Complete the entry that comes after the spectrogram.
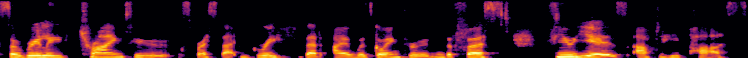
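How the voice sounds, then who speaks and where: A woman speaks at a very slow pace in a fairly high pitch, with a quiet background. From Malaysia. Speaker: actor and playwright. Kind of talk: interview answer. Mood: warm, reflective, smiling. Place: home room. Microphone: webcam.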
